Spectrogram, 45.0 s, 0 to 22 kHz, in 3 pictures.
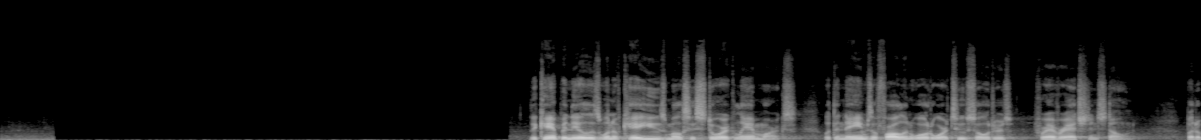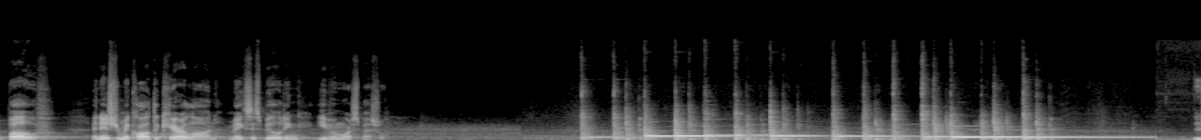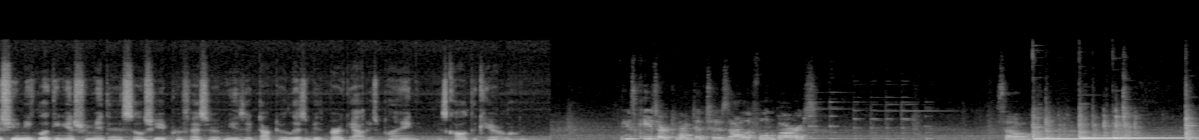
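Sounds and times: carillon bells melody: 22.3 - 29.5, 43.1 - 45.0.

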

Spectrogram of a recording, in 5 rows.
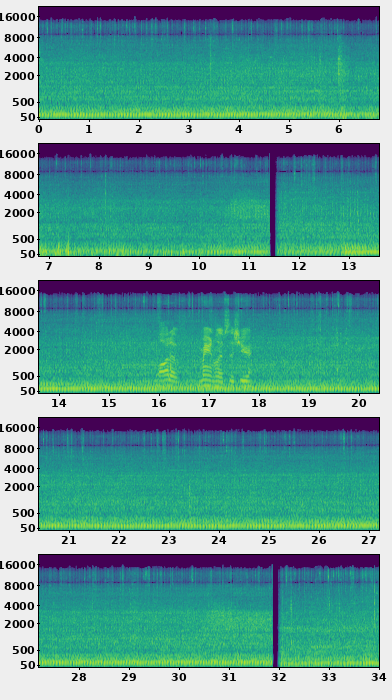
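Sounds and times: vehicle engine running: 0.0 - 34.0.

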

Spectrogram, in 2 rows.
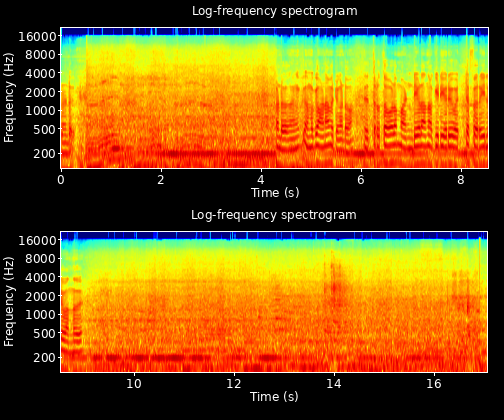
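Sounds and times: motorcycle engine running at low revs: 0.5 - 17.0.

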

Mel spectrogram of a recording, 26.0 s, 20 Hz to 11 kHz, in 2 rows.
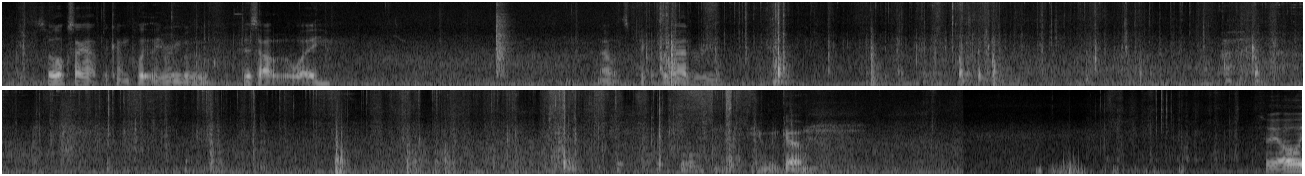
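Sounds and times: plastic battery case knocking and scraping: 6.4 - 12.7, 13.9 - 20.5
keys jangling: 6.4 - 19.5.

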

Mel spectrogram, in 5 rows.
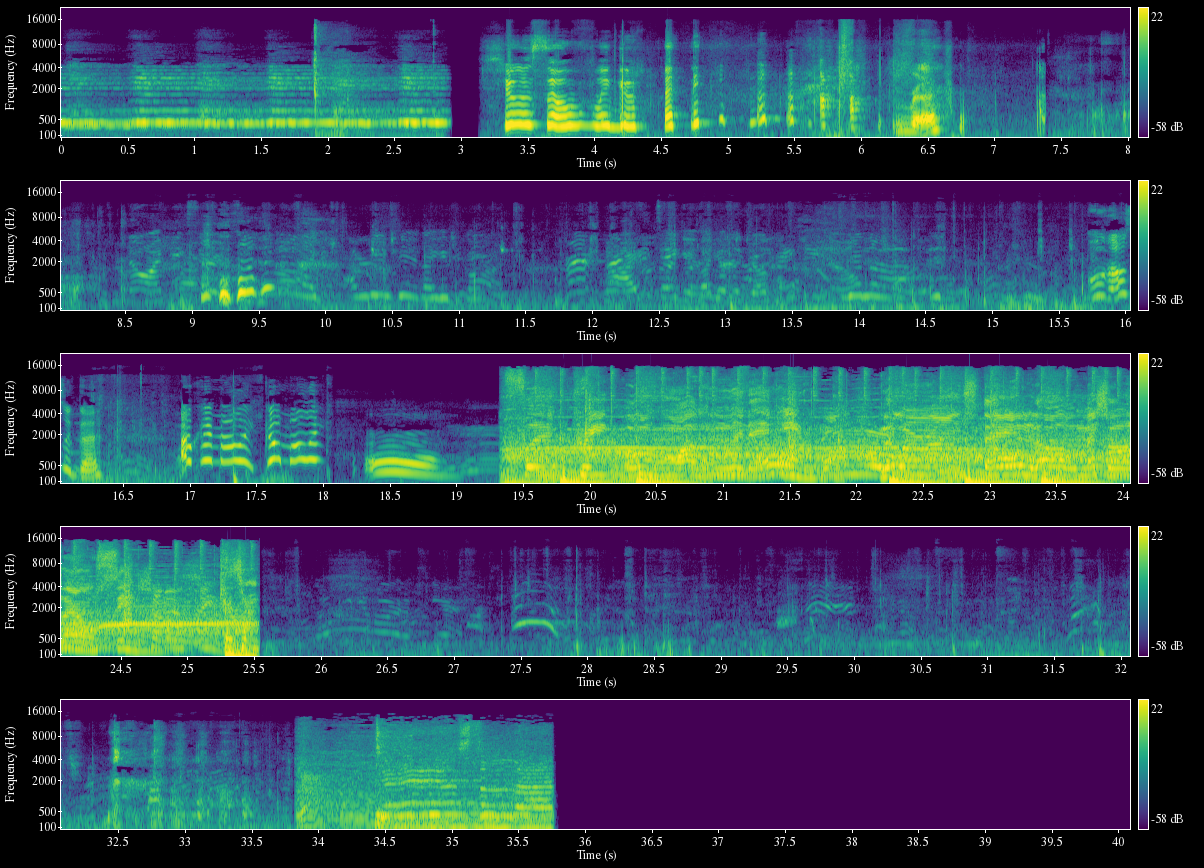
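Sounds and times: players shouting: 19.4 - 25.6.

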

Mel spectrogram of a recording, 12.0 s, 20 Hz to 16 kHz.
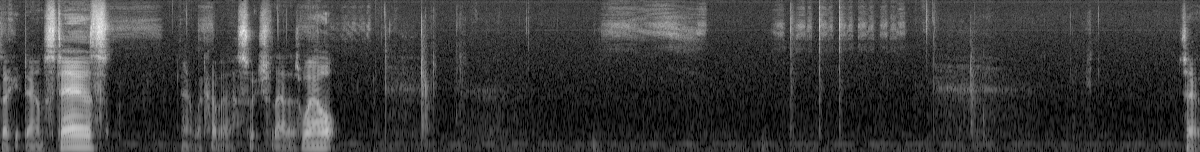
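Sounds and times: marker scratching on whiteboard: 6.0 - 9.1.

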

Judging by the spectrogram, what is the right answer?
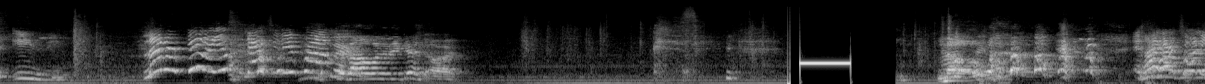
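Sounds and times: high censor bleep: 8.0 - 8.6.

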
